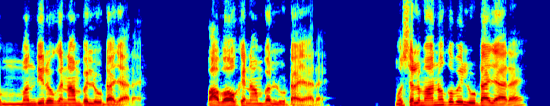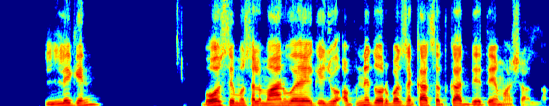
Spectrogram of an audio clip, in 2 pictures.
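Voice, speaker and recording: A mufti from Gujarat lectures, his voice tense and bright and pitched a little high. He scolds and teaches at once, stacking up rhetorical questions. The sound is dry and close. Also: no echo. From Gujarat, India. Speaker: mufti teaching Islamic law. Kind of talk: lecture on religious rules.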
